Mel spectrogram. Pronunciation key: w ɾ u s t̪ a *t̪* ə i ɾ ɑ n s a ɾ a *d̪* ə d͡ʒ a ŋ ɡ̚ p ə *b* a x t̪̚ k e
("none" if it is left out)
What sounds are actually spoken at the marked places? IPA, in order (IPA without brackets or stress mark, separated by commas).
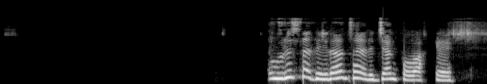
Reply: d̪, d̪, w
